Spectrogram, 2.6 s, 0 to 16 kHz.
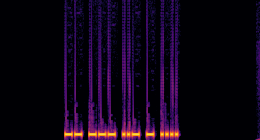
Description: Morse code, heard as a keyed tone, about 53 wpm, 700 Hz. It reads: MOUTH
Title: Sentences from Top 1500 Words - New Word Drill - 50wpm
